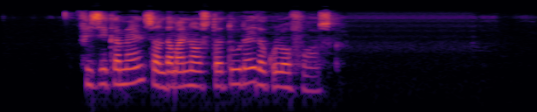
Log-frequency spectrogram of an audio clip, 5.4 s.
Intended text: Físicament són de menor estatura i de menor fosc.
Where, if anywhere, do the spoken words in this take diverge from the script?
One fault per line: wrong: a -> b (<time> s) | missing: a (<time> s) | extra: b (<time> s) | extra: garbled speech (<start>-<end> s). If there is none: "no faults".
wrong: menor -> color (2.7 s)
